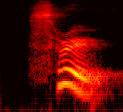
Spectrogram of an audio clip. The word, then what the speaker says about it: through: Through. Qui OUGH ha il suono U, come nella parola true o to o blue.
